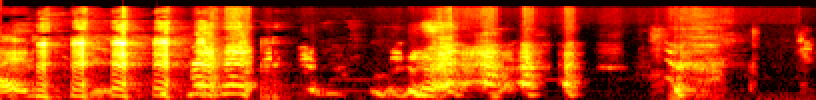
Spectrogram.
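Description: A woman laughs over an online call.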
